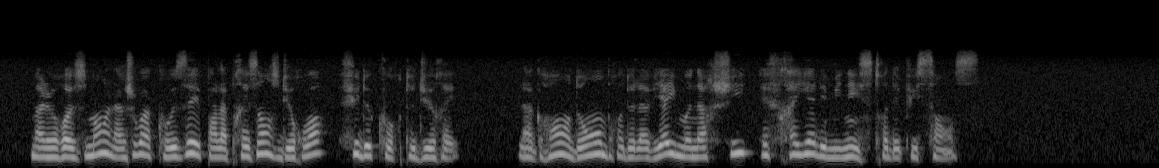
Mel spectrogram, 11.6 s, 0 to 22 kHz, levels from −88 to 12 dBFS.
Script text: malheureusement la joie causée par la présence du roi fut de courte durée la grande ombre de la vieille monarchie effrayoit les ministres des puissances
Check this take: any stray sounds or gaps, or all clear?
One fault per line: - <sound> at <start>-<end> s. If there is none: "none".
none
